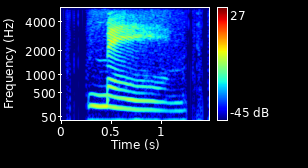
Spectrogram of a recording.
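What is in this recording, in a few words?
"meng4", Cantonese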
